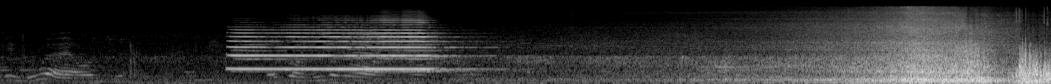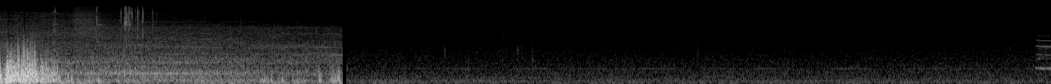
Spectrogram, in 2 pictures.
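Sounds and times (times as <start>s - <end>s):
train passing at speed: 1.5s - 14.0s.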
